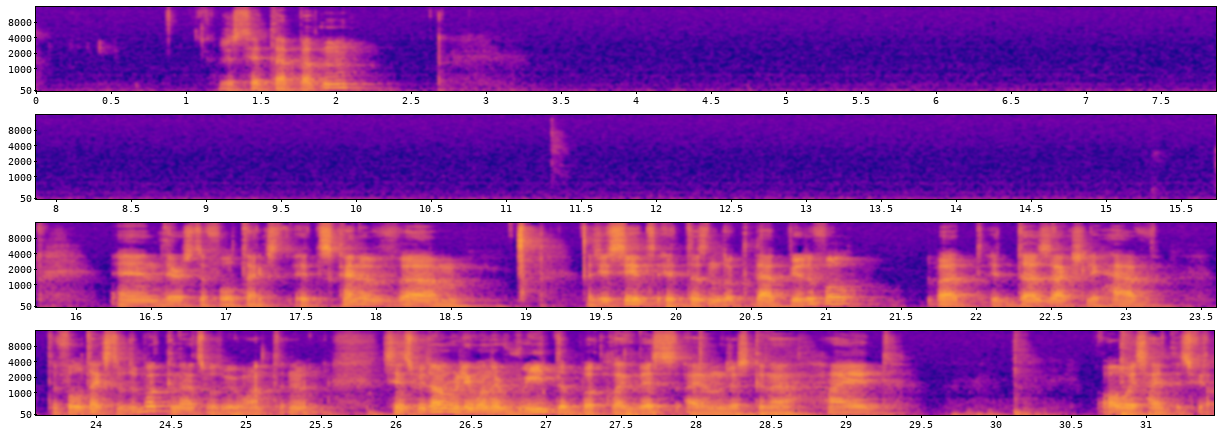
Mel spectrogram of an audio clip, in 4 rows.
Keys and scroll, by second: 27.5 super+k, 29.7 Down, 30.1 Return.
